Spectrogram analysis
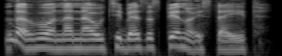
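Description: A stern blind village witch, as a woman narrator puts her on, speaks low and deep with cold, unhurried authority. Her mocking calm fills a dry, close audiobook recording. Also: vocal fry, no echo.

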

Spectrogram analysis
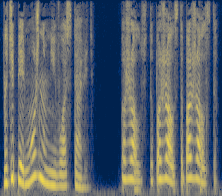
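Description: A woman reading an audiobook, voicing a young girl who begs and pleads in a high, insistent voice. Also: animated, brisk, vocal fry, darkish tone, no echo, studio quality, full character voice. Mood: pleading.

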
